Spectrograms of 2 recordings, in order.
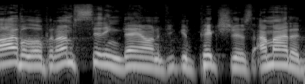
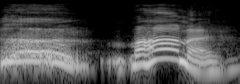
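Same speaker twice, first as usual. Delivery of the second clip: stunned, drawn-out cry of his name; shocked cry; 5 semitones higher, much slower than usual. Retold or imitated. Slapped by his friend, crying out his name in shock.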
